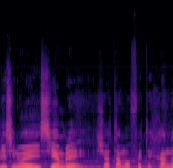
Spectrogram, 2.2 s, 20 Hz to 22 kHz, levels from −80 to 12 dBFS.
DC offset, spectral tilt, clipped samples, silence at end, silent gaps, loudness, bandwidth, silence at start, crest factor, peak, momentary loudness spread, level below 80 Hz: under 0.1%; -5.5 dB/octave; under 0.1%; 0 s; none; -26 LUFS; 16 kHz; 0 s; 18 dB; -8 dBFS; 8 LU; -52 dBFS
